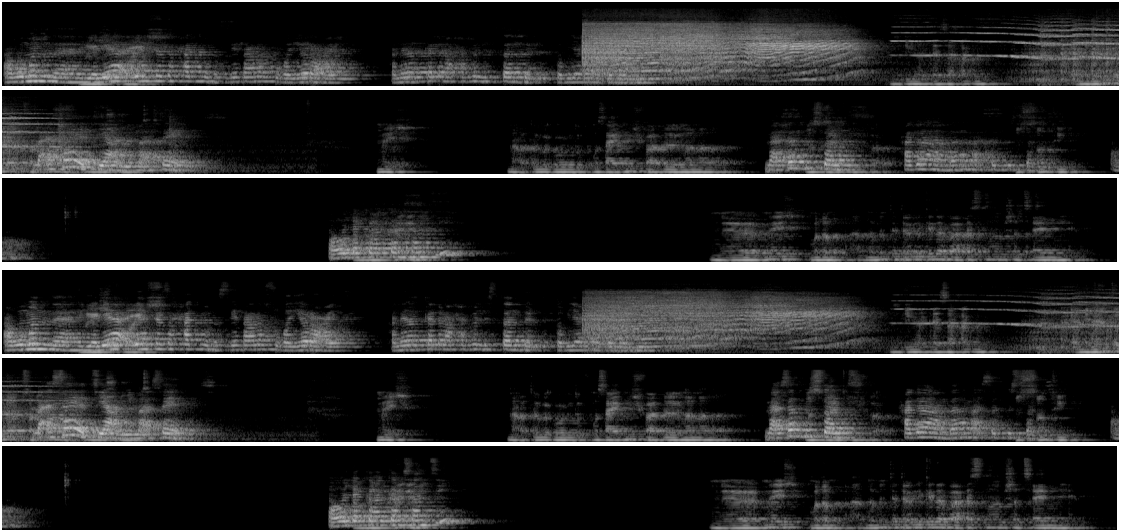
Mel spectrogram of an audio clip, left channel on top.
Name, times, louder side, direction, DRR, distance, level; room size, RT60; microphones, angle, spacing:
voice 1, 0.0-3.4 3.9-6.5 11.5-13.3 18.8-19.6 20.2-21.5 22.3-22.5 25.6-26.8, right 2 dB, 45° right, 2 dB, 4.4 m, -28 dB
voice 2, 0.8-1.6 8.9-9.9 10.2-10.4 10.6-12.4 14.2-14.6 14.9-15.3 16.2-18.5 19.2-20.0 21.3-21.8 25.8-26.6 29.4-33.1, right 1 dB, 25° right, 1 dB, 6.9 m, -35 dB
sound 1, 5.8-12.2 12.8-13.3, left 6 dB, 50° left, 3.9 m, -28 dB
25.0 x 20.0 x 9.2 m, 0.77 s
head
